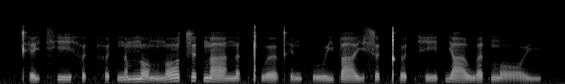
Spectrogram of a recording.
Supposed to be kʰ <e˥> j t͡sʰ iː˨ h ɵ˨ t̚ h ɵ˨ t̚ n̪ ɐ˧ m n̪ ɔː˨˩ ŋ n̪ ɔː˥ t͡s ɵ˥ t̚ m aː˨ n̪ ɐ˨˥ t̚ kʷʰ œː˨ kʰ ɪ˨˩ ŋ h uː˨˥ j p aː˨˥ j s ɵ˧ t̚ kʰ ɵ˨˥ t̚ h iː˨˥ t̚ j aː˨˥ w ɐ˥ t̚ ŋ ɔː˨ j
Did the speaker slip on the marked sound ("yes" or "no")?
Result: yes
